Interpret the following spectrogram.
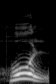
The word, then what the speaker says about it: whole: अब देखिए यहाँ पे WHOLE होल, होल पढ़ेंगे। होल, यहां पे भी W जो है ना साइलेंट रहता है, इसको याद कर लीजिएगा, WHOL होल।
